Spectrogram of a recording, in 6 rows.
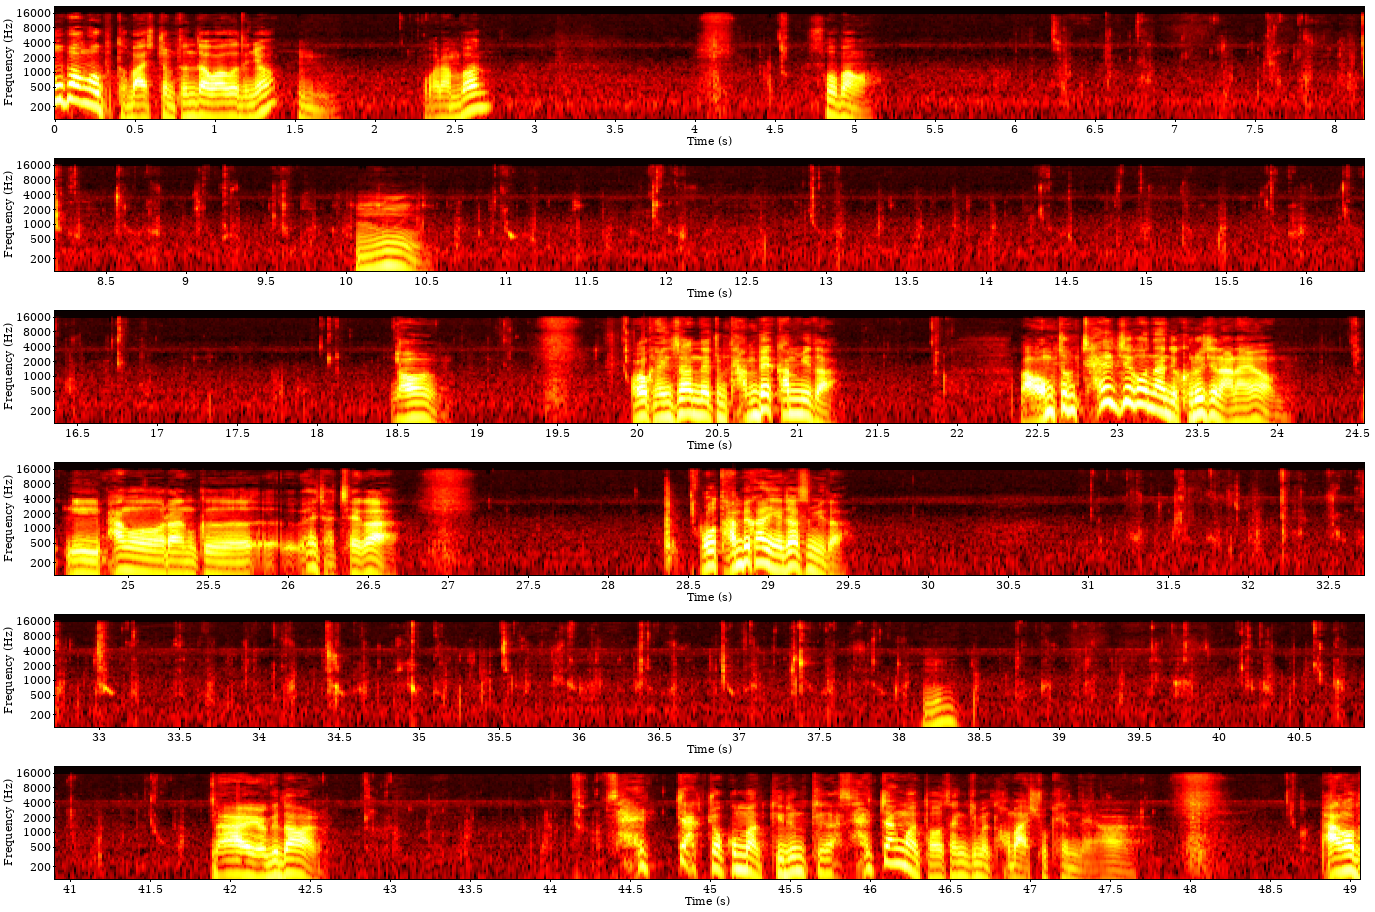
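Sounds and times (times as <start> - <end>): mouth clicks and smacks chewing: 6.1 - 17.0, 31.0 - 41.9, 42.8 - 44.4.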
